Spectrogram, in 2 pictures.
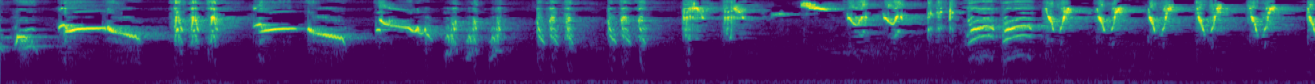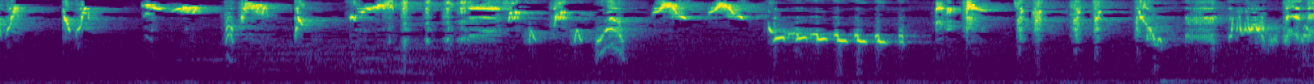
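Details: An orange-headed thrush pours out an unbroken 'ngerol' song crowded with varied inserts, used as training material for young birds. Looping whistles open it, followed by long runs of rapid staccato chips and a descending trill near the end.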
